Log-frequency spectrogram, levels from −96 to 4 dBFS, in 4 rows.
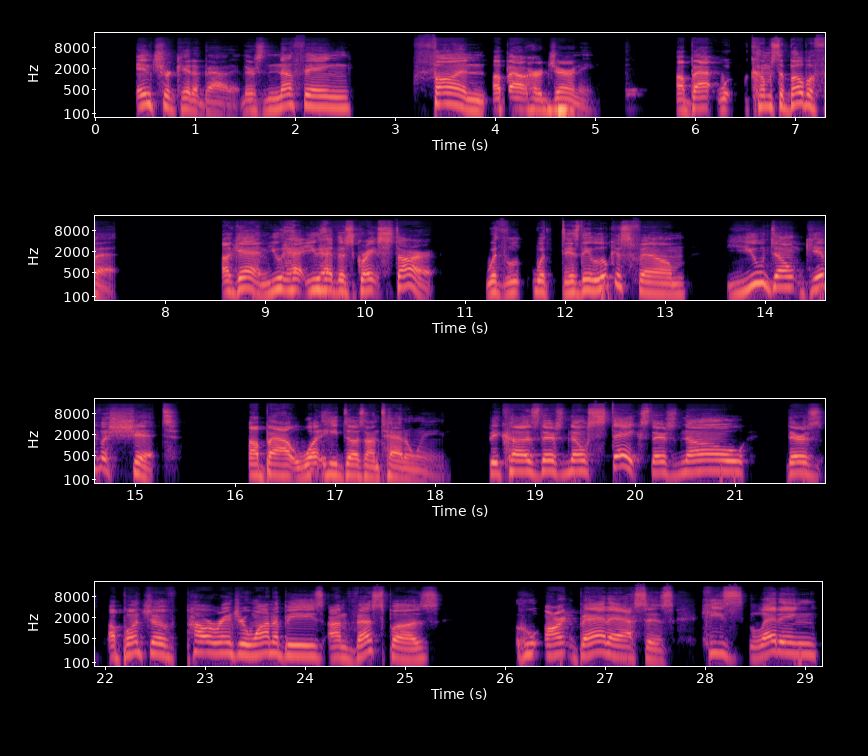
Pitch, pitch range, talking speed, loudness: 155 Hz, 135-180 Hz, 120 wpm, -25 LUFS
